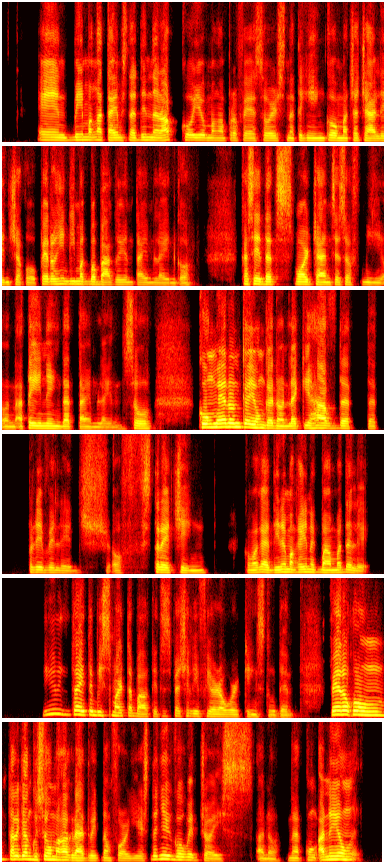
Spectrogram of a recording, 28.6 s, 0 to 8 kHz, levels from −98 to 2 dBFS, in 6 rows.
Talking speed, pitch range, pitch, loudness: 175 wpm, 120-150 Hz, 135 Hz, -23 LUFS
